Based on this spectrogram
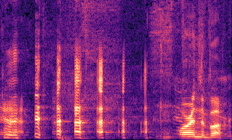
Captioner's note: laughter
